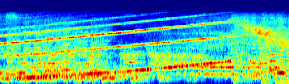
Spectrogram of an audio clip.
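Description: Dance music playing loudly, with a DJ riser effect: a synth tone that climbs steadily in pitch while the bass drops away. It cuts off about three and a half seconds in, just before the beat comes back.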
